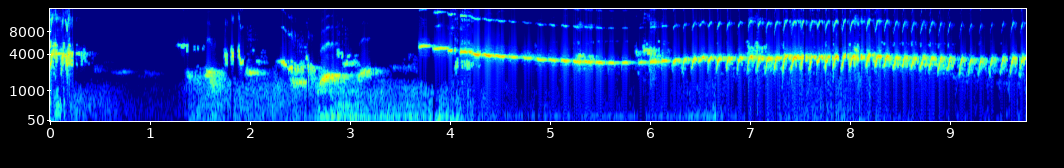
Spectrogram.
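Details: Long rich volley from a champion white-rumped shama, mixing canary, cililin and lovebird imitations: jumbled scratchy notes, then a sustained, fast, buzzy trill that drops slightly and holds steady.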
